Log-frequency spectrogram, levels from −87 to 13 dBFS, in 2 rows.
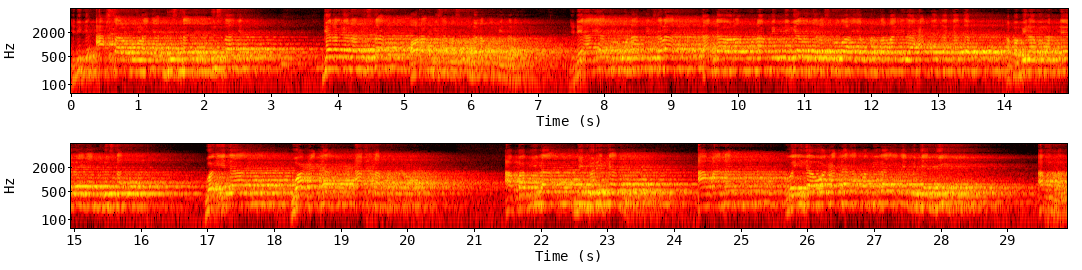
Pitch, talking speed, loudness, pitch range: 225 Hz, 90 wpm, -21 LUFS, 220-245 Hz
